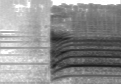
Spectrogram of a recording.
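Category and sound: household object, doorbell ringing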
